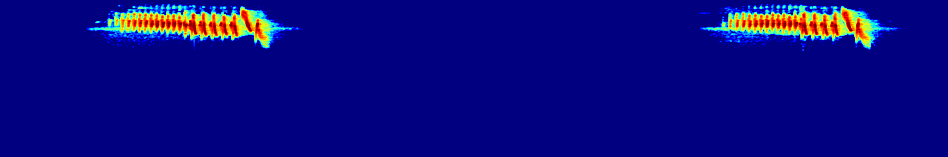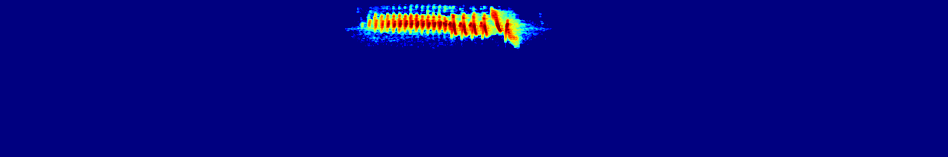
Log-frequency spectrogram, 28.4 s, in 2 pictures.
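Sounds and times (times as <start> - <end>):
bird song in rapid high trilled phrases: 1.4 - 4.5, 10.6 - 13.4, 19.4 - 22.6.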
